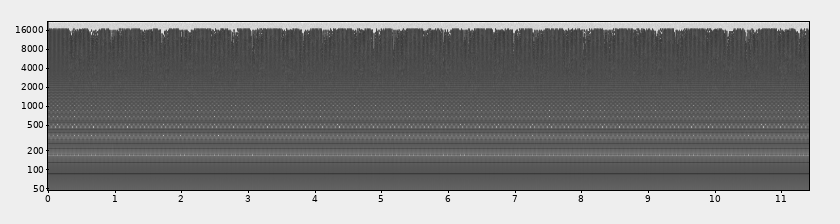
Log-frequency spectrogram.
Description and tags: Sample of the Doepfer A-110-1 rectangle output.
Pulse width is set to around 50%, so it should roughly be a square wave.
Captured using a RME Babyface and Cubase.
